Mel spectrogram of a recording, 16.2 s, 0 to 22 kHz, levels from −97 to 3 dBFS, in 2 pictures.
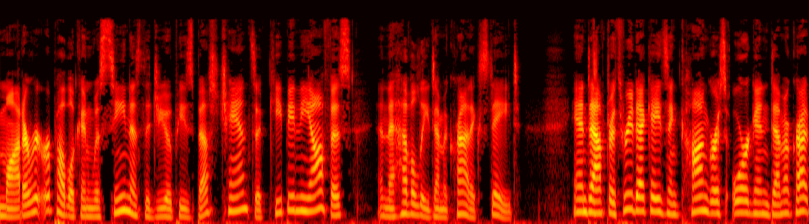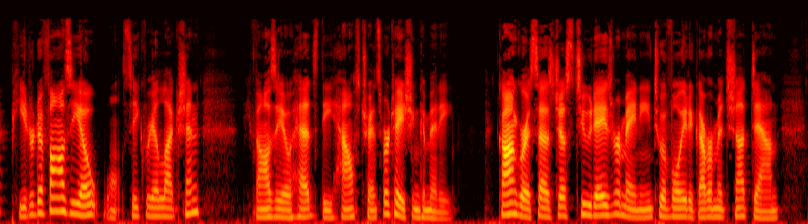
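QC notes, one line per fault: No faults found.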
